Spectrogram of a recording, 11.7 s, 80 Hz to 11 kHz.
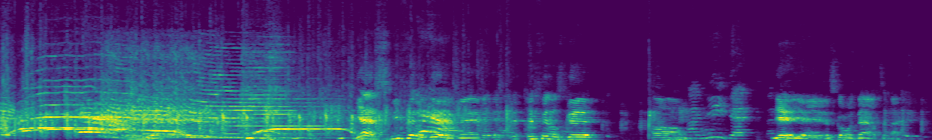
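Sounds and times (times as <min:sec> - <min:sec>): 
audience whoops and shouts at a one-year anniversary celebration: 0:00.0 - 0:04.5
live audience clapping at a one-year anniversary celebration: 0:00.0 - 0:07.0, 0:08.0 - 0:08.3
laughter: 0:01.4 - 0:08.6, 0:10.5 - 0:11.6
speech: 0:04.4 - 0:11.6.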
